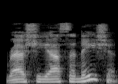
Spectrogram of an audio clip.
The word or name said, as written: ratiocination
